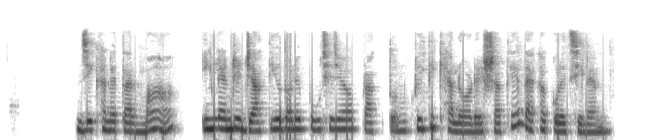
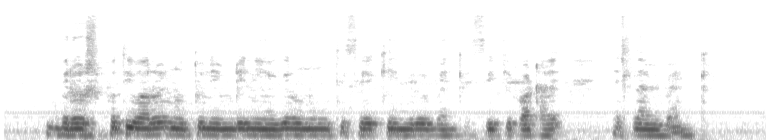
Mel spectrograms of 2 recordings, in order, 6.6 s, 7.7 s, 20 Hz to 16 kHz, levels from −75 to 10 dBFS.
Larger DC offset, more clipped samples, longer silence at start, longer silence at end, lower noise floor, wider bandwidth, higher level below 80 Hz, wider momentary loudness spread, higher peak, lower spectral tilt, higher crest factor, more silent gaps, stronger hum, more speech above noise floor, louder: neither; neither; first, 0.75 s vs 0.45 s; second, 0.45 s vs 0.6 s; about the same, -61 dBFS vs -61 dBFS; second, 8 kHz vs 9.2 kHz; first, -46 dBFS vs -58 dBFS; second, 9 LU vs 13 LU; first, -2 dBFS vs -12 dBFS; second, -5 dB/octave vs -8.5 dB/octave; about the same, 16 dB vs 14 dB; first, 1.93-1.98 s vs none; neither; first, 44 dB vs 35 dB; first, -18 LUFS vs -26 LUFS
